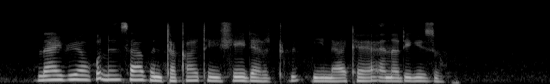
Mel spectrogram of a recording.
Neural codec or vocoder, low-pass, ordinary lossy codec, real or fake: codec, 16 kHz, 2 kbps, X-Codec, HuBERT features, trained on balanced general audio; 7.2 kHz; none; fake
